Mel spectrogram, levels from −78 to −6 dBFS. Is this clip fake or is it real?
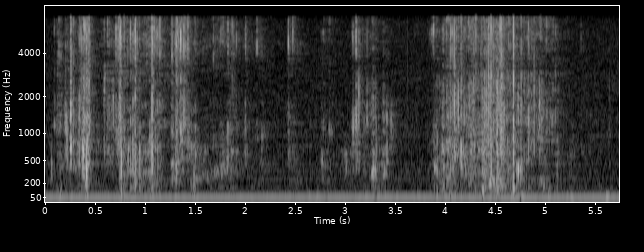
real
